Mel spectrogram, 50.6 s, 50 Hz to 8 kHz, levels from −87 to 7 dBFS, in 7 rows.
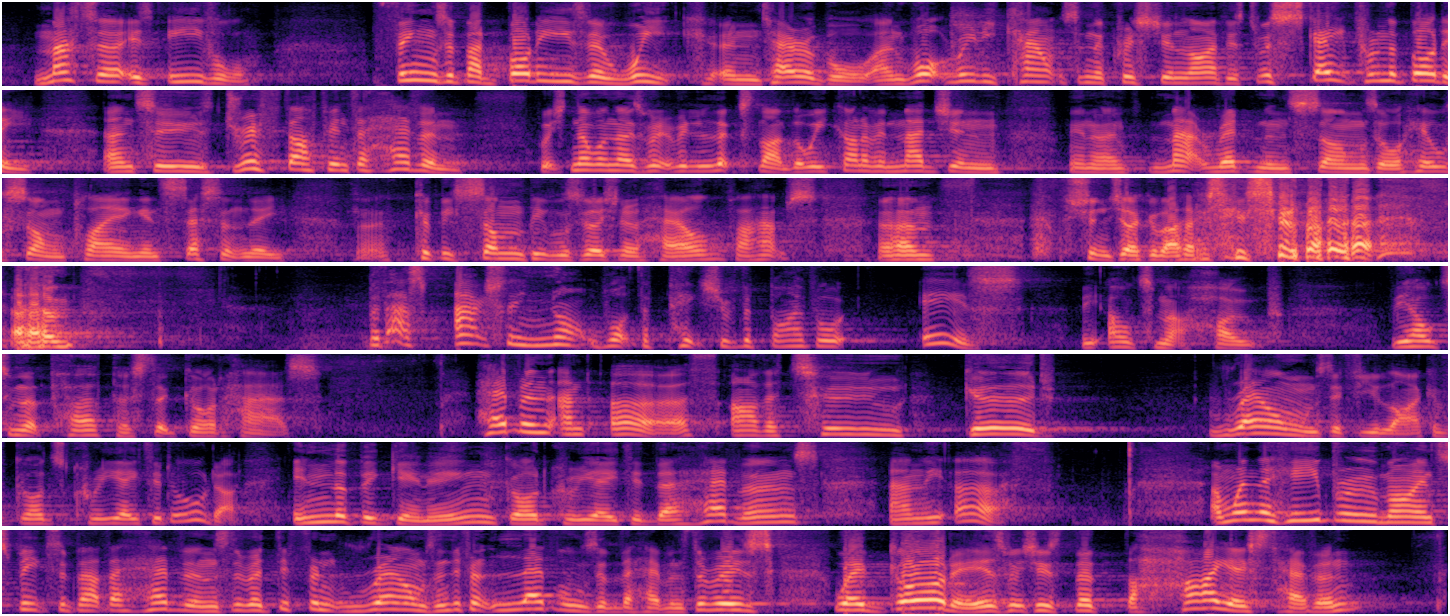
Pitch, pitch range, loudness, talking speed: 190 Hz, 155-230 Hz, -15 LUFS, 170 wpm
